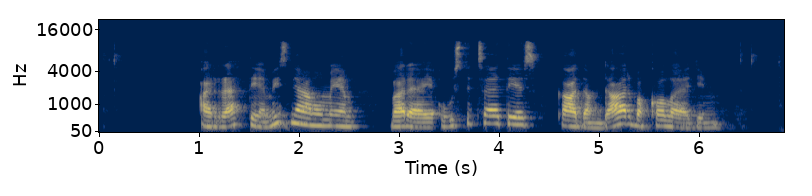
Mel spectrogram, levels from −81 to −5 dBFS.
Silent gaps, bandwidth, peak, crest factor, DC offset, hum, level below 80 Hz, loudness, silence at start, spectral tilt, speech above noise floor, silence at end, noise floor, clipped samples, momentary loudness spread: none; 11.5 kHz; -6 dBFS; 20 dB; under 0.1%; none; -76 dBFS; -25 LUFS; 1 s; -5 dB/octave; over 66 dB; 0.65 s; under -90 dBFS; under 0.1%; 11 LU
